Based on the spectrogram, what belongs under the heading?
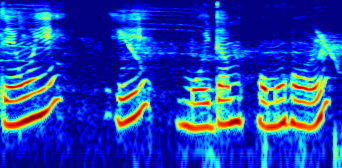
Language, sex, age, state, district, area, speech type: Assamese, female, 45-60, Assam, Charaideo, urban, spontaneous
